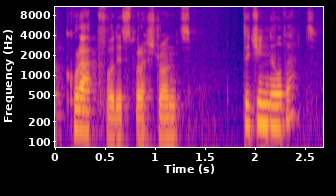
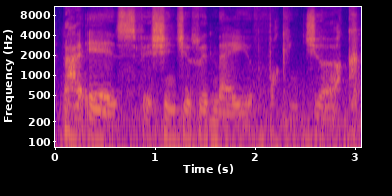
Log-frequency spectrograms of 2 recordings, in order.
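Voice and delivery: under-the-breath whispered jab; whispered insult; 8 semitones lower, 18 dB quieter than usual. Acted. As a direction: hiss it so the customer can't hear. Waiter insulting customer under breath.

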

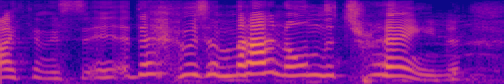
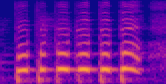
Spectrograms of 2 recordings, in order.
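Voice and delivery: high, loud, rapid boops on one note; imitated crossing beeps; 13 semitones higher, 7 dB louder, faster than usual. Comic beeps out the crossing signal as lights change, imitated beeping. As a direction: beep like a pedestrian crossing.

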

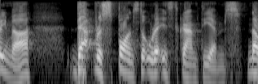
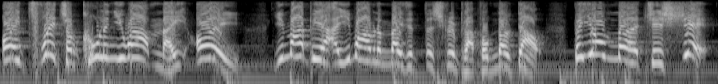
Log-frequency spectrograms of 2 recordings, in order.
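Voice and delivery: exasperated rant; 9 semitones higher than usual. Real, not acted. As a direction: call Twitch out, half joking. Calling Twitch out, shouting.

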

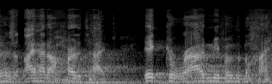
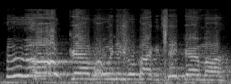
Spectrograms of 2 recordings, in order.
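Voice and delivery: frantic; 8 semitones higher, 5 dB louder than usual. Acted. Frantic plea to go back.

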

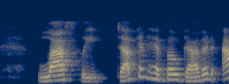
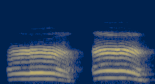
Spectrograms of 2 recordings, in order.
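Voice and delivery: higher, effortful groans; straining grunts; 5 semitones higher, 4 dB louder than usual. Acted. Duck trying to push the heavy cart, straining grunts. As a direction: grunt as if shoving something too heavy.

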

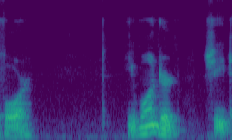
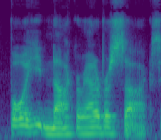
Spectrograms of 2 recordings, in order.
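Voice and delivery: plain reading voice

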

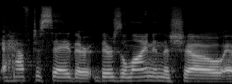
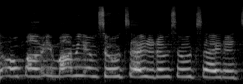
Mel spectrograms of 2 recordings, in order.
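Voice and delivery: very high, squeaky excited-daughter voice; imitated crying child. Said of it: "was crying and going".

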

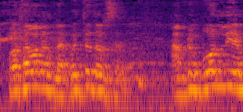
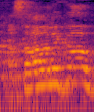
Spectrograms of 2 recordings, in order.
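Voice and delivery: calling greeting; 9 semitones higher than usual. Real, not acted. Greets unresponsive person after silence.

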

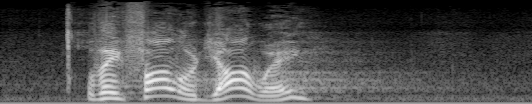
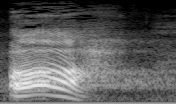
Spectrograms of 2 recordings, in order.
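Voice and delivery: God's frustration. Retold or imitated. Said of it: "we see God actually saying that".

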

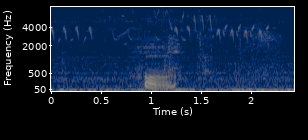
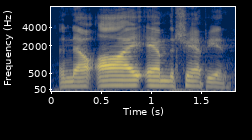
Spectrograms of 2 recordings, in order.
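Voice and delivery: ordinary talk, nothing marked

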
